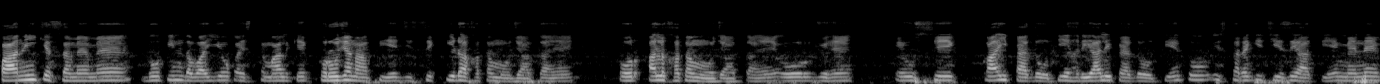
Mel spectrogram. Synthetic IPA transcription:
paːnikesɐməjmẽd̪oːt̪iːnd̪ɐʋaːijõkaɪst̪eːmaːlkeːkkːəɾoːd͡ʒənaːt̪iɦɛd͡ʒɪsːekiɽaxɐt̪əmɦod͡ʒaːt̪aɦɛ | ɔːɾɐlxɐt̪əmɦod͡ʒaːt̪aɦɛɔːɾd͡ʒoːɦɛ | ʊsːe | kaːipɛːd̪aɦoːt̪iɦɛɦɐɾɪjaːlipɛːd̪aɦoːt̪iɦɛt̪oɪst̪əɾəɦkit͡ʃiːzẽaːt̪iɦɛ̃mɛ̃ːne

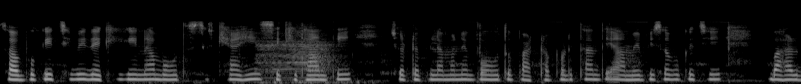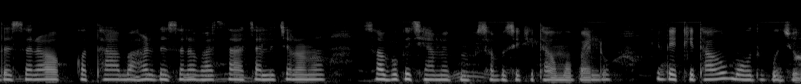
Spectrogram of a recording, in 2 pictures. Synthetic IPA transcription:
sɔbukit͡ʃʰibʱid̪ekʰikinabɔɦut̪sikʰːjaɦĩsikʰit̪ʰant̪ʰit͡ʃʰoʈepilamanebɔɦut̪paʈʰapɔɽit̪ʰant̪iamẽbʱisɔbʱukit͡ʃʰibaɦaɾd̪əsɾɔkɔt̪ʰabaɦaɾd̪əsəɾɔbʱasat͡ʃalit͡ʃəlɔnɔsɔbukit͡ʃʰiamesɔbʱusikʰit̪ʰaumobaɪlukid̪ekʰit̪ʰaubɔɦut̪bud͡ʒʱu

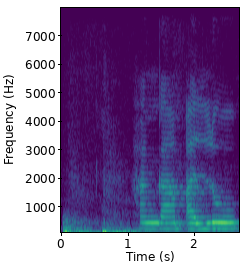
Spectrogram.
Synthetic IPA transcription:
haŋɡaːmɐlːu

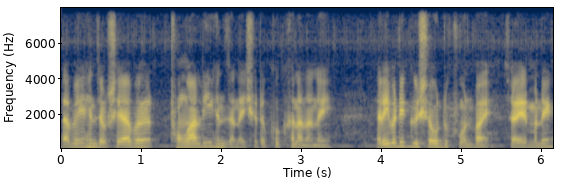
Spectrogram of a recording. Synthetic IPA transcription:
da̰beɦenzawsajabɯtʰɔŋaliɦɯnzanajsɐtɯp̚kʰɯkʰɯnananaj | ɾɯjbadiɡɯsawdukʰunbajz̥ajmanɯ

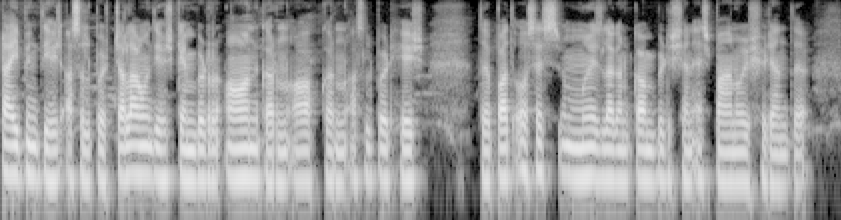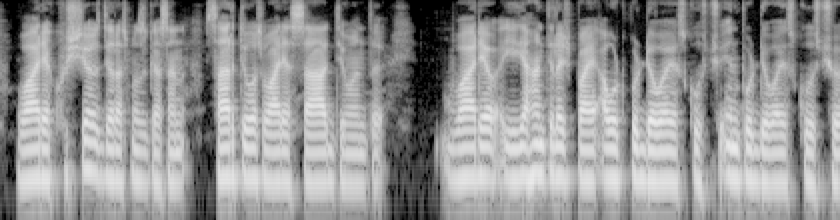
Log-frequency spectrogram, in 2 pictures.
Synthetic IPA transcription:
ʈaːjpĩŋɡ̚t̪iɦit͡ʃʰʲɐ̰sɐlpɨʈʰʲt͡ʃɐlaːʋɐnt̪iɦit͡ʃʰʲkɐmpʲuːʈɐɾʔɔːnkɐɾnuʔaːpʰkɐɾnuʔɐ̰sɨlpɨʈʰhet͡ʃʰt̪ɨpɐt̪ʰoːsɐsʲmɨːzʲlɐɡɐnkɐːmpʲiʈiʃɐnɐ̰sʲpaːnʋɨʃʰiɽʲjɐnt̪ɨʋaːɾʲjaːkʰuʃijɐːsd̪ʲilɐsmɐzɡɐsɐn | sɐɾt̪ioːsʋaːɾʲjaːsaːt̪̚d̪iʋɐnt̪ɨ | ʋaːɾʲjajɐɦɐnt̪ilɐt͡ʃʰʲpaːjʔɐ̰wuʈpuʈ̚ɖʲoʋɐːjɐskust͡ʃʰuʔinpuʈ̚ɖʲjoʋɐjɐskust͡ʃʰu

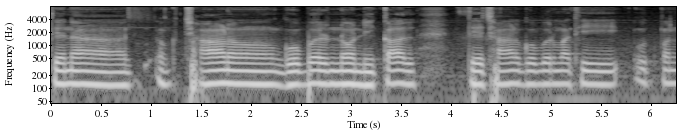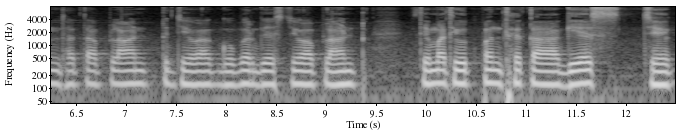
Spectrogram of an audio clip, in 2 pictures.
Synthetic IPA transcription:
t̪ena | t͡ʃʰaɳɡobəɾnonikal | t̪et͡ʃʰaɳ̃ɡobəɾmãt̪ʰiʊt̪̚pənt̪ʰət̪aplãɳʈd͡ʒeʋaɡobəɾɡɛsd͡ʒeʋaplãɳʈ | t̪emãt̪ʰiʊt̪pənt̪ʰət̪aɡɛs | d͡ʒe

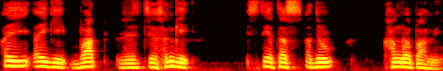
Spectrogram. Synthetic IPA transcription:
ɐjɐjɡibat̚ | ɾiitesɐnɡi | stetɐsɐdu | kʰaŋbɐpami

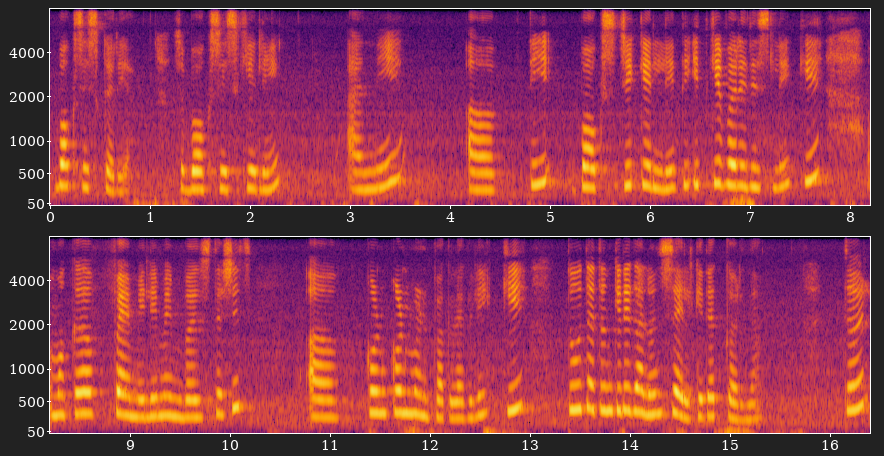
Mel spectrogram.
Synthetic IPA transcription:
bɔksiskəɾja̰sabɔksiskelĩ | ani | t̪ibɔksd͡ʑiːkelːĩt̪iʔit̪kebəɾed̪islĩkiməkafɛmilimembəɾst̪əɕiːt͡s | koɳkoɳm̤əɳpaklaɡliki | t̪ut̪jat̪uːnkit̪ẽɡʱaluːnselkit̪akːəɾna | t̪əɾ

